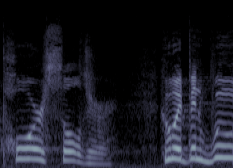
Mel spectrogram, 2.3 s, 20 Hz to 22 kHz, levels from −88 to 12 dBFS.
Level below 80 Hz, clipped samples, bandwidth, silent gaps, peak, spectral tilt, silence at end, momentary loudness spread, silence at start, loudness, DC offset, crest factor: -72 dBFS; under 0.1%; 12.5 kHz; none; -16 dBFS; -5 dB/octave; 0 s; 13 LU; 0 s; -32 LUFS; under 0.1%; 18 dB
